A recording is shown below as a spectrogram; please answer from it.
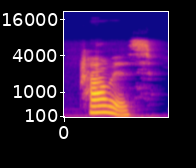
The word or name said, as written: prowess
